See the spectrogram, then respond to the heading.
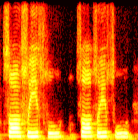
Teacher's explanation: زبان کی شیپ میں ٹپ آف دا ٹنگ کہاں جائے گی زبان کی نوک نیچے والے دانتوں کے پیچھے اور باقی موٹی زبان کرنی ہے پیچھے سے اٹھانی ہے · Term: سواد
